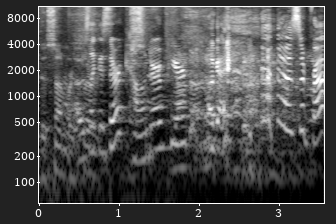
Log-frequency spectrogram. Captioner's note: laughter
